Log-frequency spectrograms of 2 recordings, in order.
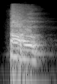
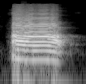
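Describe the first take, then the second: First: The vowel is short with a sharp start. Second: The vowel is stretched out long. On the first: The speaker calls it right. "Take a sharp start" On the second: The speaker calls it wrong. "don't stretch it. Don't say ah"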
